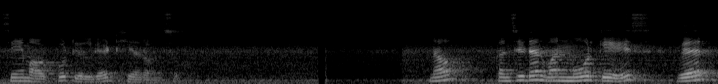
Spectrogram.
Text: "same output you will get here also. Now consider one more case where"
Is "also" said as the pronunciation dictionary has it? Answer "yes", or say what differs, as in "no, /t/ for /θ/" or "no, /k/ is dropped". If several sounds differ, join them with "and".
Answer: no, /n/ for /l/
